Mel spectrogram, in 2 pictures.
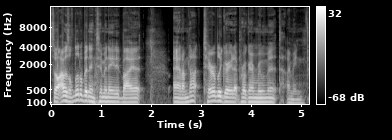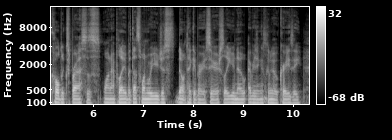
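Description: In a very clean recording with a silent background, a man talks very fast in a fairly low voice. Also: ordinary pitch variation. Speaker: podcast co-host. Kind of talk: casual chat.

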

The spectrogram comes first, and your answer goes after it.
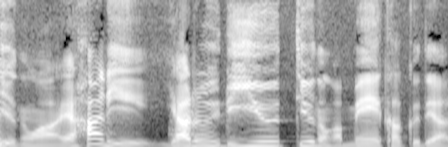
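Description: A man's fairly high voice moves along at a fairly quick pace. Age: 30s. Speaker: business community leader, entrepreneur. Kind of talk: solo podcast talk. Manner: many fillers, hesitant.

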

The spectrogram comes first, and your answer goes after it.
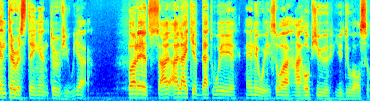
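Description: With a Quebec accent, a man speaks at a medium pitch in a bright, sharp tone. His pace is fairly slow, with ordinary pitch variation. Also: quiet background. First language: French. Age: 30s. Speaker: music podcaster and industrial worker. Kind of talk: interview. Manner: halting.

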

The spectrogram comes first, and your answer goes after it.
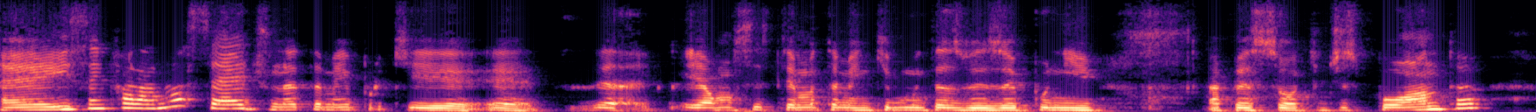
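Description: With an unremarkable speaking voice, a woman talks at a fairly low pitch and a moderate pace, her intonation lively. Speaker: professor of international development. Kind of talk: interview.

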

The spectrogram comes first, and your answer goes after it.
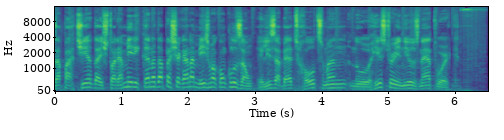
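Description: With lively intonation and a fairly high pitch, a man talks at a moderate pace amid noticeable background noise. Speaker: podcast host. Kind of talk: satirical news commentary.

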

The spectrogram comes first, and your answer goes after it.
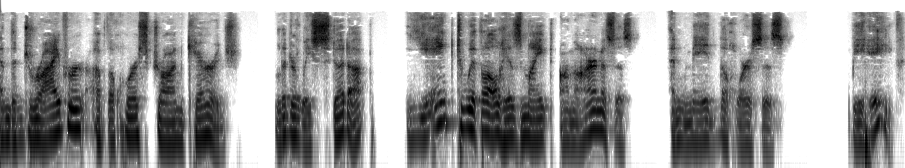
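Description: A man speaks at a very slow pace in a fairly low pitch, his voice somewhat breathy and his pitch variation ordinary. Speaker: podcast host. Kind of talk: interview.

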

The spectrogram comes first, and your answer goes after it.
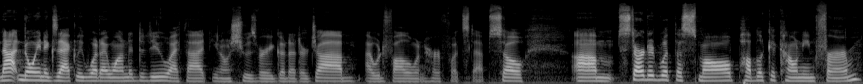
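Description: A woman with an ordinary speaking voice and an American accent, fairly low in pitch with ordinary pitch variation, at a moderate pace on a very clean recording with a silent background. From rural Minnesota, US. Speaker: accountant specializing in manufacturing. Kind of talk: interview.

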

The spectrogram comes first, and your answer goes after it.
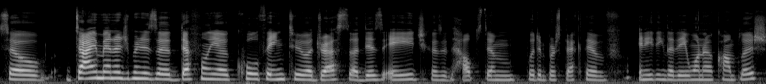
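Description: On a very clean recording with a silent background, a woman with a Romanian accent speaks fairly quickly in a fairly high voice with fairly even intonation. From Moldova. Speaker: high school teacher. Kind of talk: interview.

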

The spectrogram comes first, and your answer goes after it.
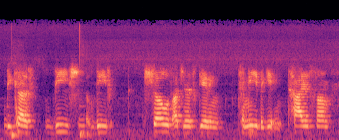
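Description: Over noticeable background noise, a man with a fairly high pitch speaks very slowly in a monotone, flat way, leaving long, frequent pauses. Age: young. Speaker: podcast guest, music fan. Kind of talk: casual chat.

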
